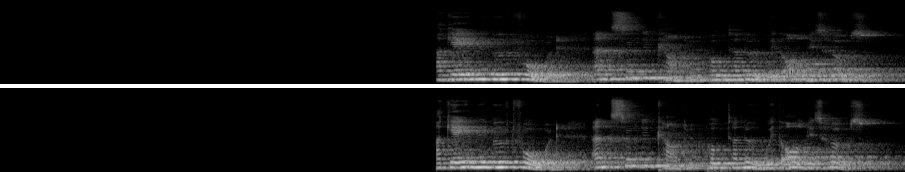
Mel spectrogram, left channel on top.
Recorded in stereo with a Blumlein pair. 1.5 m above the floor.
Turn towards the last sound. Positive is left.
turn(degrees=-55)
